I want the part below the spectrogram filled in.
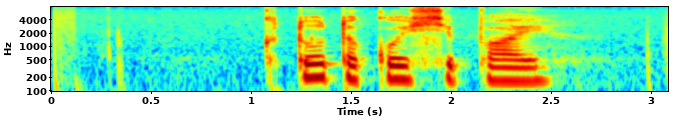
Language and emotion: Russian, neutral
